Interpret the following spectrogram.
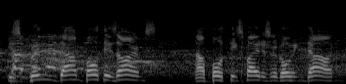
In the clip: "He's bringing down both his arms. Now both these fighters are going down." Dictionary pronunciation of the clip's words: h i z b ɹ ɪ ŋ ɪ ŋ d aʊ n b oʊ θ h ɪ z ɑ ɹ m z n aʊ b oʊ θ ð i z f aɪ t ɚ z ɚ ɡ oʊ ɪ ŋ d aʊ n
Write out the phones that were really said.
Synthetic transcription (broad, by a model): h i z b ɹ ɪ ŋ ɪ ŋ d aʊ n b oʊ θ h ɪ z ɑ ɹ m z n aʊ b oʊ θ ð i z f aɪ t ɚ z ɚ ɡ oʊ ɪ ŋ d aʊ n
